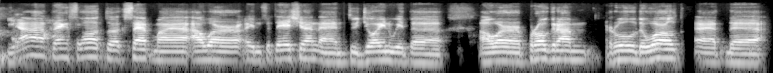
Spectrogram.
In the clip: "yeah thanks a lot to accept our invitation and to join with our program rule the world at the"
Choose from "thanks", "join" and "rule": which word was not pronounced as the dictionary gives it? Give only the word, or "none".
thanks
